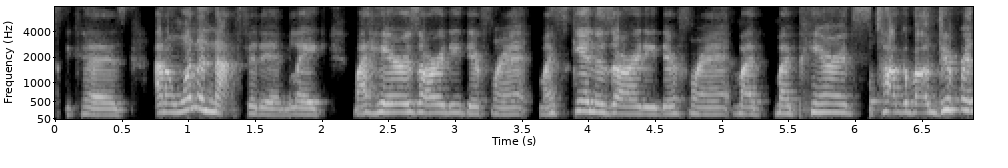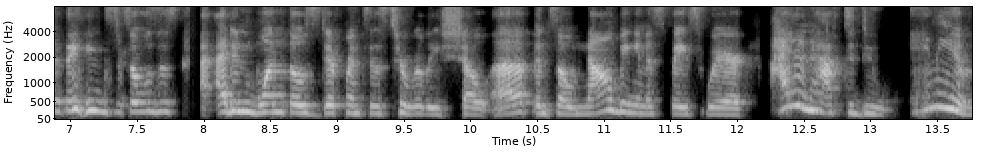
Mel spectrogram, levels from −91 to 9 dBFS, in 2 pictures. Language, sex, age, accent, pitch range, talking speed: English, female, 20-39, American, 175-225 Hz, 235 wpm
